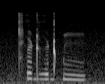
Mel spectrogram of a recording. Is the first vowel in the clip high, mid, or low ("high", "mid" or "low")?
high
